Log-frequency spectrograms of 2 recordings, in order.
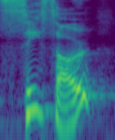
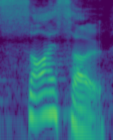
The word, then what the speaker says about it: CISO: do a quick vote if you think it should be pronounced C so can I see a show of hands oh okay okay and if you believe it should be pronounced sigh so can you give me a shot a sigh so wins excellent okay so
